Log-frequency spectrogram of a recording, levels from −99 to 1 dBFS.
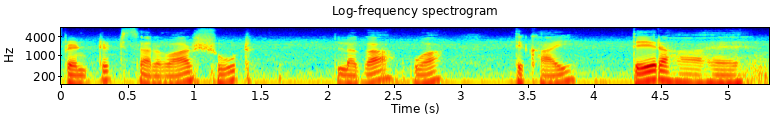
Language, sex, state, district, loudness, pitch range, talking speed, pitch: Hindi, male, Madhya Pradesh, Katni, -19 LUFS, 115-130 Hz, 100 wpm, 125 Hz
